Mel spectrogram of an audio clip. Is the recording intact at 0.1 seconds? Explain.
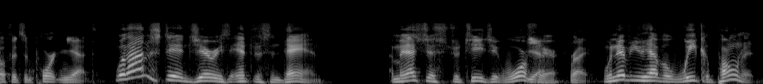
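Yes, the audio is intact at 0.1 s, with the speech passing cleanly through the AMR wideband (HD Voice) codec at its top rate, where any coding damage is faint at most.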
